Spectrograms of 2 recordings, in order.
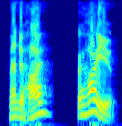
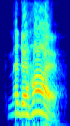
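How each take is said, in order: First: Calling out. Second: Loud, high call with a falling end; impatient shout to find him; shouting a name. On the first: Searching, calling for someone. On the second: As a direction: yell his name across the camp. Calling louder, no answer. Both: Acted.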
